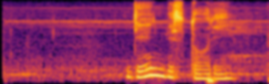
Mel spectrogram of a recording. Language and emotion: Russian, sad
